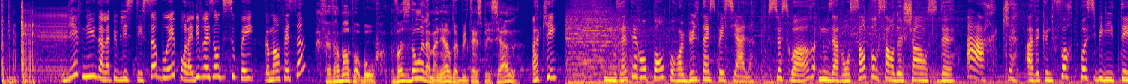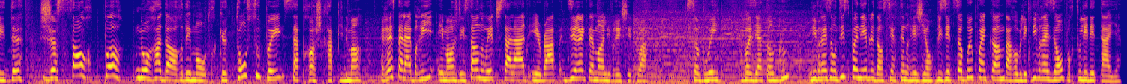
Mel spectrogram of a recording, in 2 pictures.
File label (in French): Annonceur; Subway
